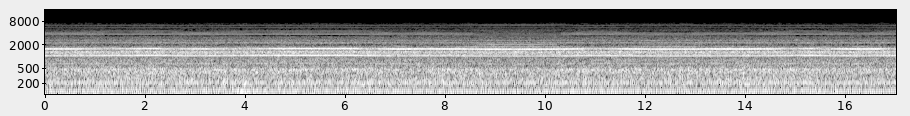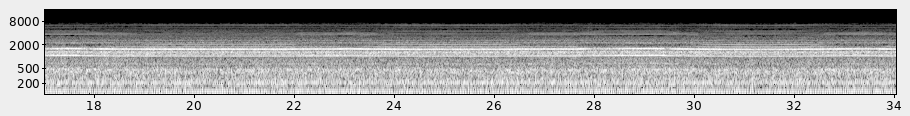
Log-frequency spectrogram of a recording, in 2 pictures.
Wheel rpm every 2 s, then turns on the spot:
0, 0, 0, 0, 0, 0, 0, 0, 0, 0, 0, 0, 0, 0, 0, 0, 0.
none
